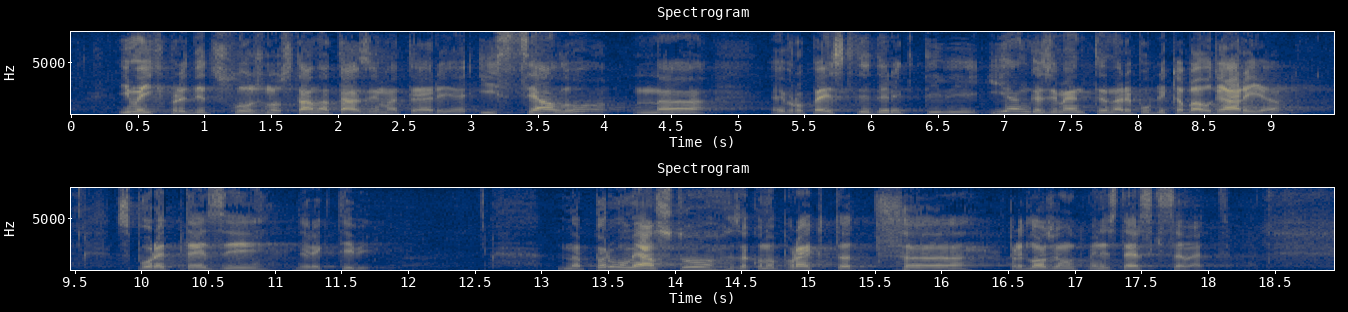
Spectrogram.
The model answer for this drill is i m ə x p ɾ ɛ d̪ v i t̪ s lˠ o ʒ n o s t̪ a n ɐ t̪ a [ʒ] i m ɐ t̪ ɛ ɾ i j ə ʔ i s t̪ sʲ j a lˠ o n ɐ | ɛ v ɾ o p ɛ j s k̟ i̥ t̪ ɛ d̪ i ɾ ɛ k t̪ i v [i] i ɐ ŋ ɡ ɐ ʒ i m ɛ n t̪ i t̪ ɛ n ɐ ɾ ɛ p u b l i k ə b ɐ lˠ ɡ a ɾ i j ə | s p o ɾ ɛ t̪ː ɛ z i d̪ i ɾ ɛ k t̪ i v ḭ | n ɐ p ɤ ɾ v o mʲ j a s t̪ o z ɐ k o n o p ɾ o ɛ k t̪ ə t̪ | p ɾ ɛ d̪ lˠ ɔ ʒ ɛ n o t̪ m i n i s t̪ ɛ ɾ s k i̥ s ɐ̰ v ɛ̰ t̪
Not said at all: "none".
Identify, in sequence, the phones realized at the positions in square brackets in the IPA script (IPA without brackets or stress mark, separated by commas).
z, i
